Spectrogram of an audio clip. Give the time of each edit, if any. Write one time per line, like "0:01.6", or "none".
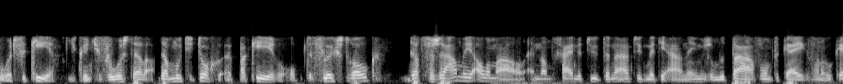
0:01.5
0:03.8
